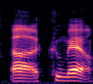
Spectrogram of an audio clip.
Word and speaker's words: Kumail: Kumail.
